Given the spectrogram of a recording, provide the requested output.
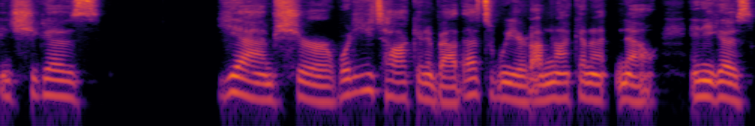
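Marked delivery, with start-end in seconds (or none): none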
